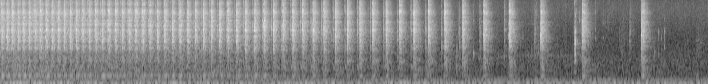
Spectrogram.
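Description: A prize wheel spins with a rapid stream of clicking ticks. The ticks gradually slow and spread apart until the wheel comes to a stop.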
